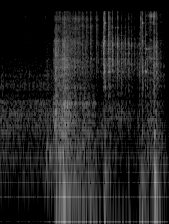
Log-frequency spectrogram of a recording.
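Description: A game's spinning reel clatters and clicks as it stops.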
